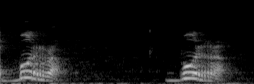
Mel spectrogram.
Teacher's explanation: Lembrando que o RR vai vibrar por mais tempo, não é apenas burro, é burro, burro.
